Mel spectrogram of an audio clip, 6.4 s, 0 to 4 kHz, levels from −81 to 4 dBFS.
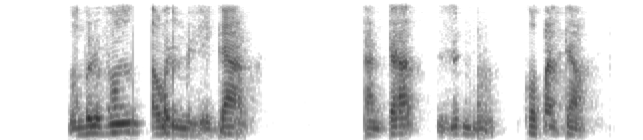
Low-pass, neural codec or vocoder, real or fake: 3.6 kHz; codec, 44.1 kHz, 1.7 kbps, Pupu-Codec; fake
